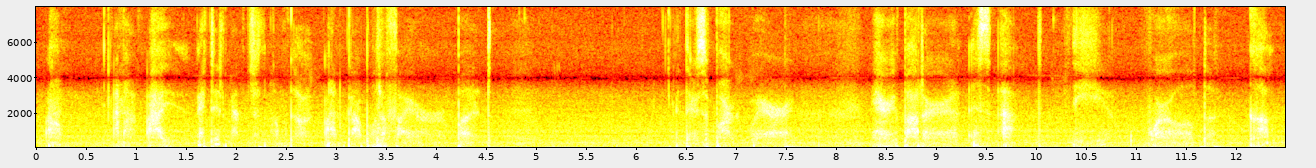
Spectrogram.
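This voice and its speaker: Whispering at a very slow pace, a woman leaves long, frequent pauses over noticeable background noise. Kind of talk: casual talk to camera. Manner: whispered.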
